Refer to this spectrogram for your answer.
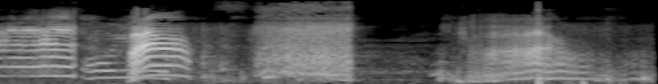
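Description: A cat gives a couple of loud, drawn-out yowling growls, then lets out two long, harsh, threatening hisses, with brief pauses between the outbursts.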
